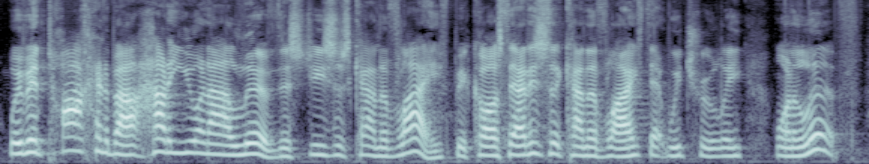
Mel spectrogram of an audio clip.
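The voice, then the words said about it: Southern US drawl. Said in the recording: “I'm from the South. I'm from Atlanta, Georgia. ... I have a Southern drawl.”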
